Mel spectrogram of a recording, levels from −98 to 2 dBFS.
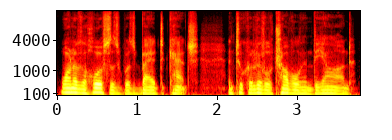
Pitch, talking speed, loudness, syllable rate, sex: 100 Hz, 255 wpm, -20 LUFS, 6.1 syllables/s, male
